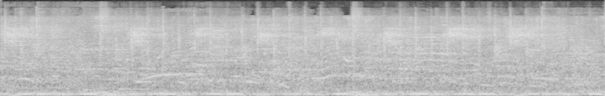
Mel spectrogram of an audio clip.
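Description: A wrestling audience at an indie show in Evansville gives a steady, warm ovation, a dense wash of cheering and clapping that stays level throughout, with no single voice standing out.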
